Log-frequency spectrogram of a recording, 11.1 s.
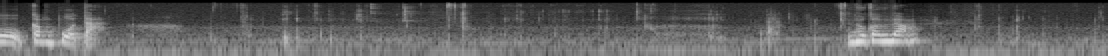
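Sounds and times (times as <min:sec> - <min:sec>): chewing soft food: 0:04.4 - 0:08.5, 0:09.2 - 0:11.0.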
